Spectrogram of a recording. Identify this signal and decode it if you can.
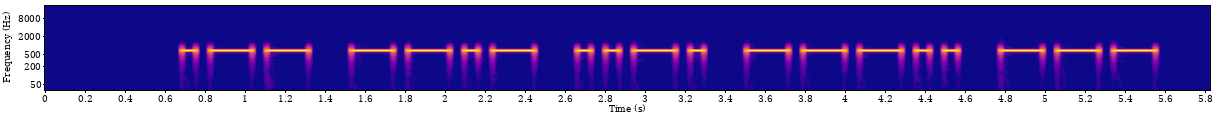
Morse code, heard as a keyed tone, about 17 wpm, 700 Hz. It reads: WQF8O
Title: Code Groups - 5 Letter:Numbers - 17wpm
